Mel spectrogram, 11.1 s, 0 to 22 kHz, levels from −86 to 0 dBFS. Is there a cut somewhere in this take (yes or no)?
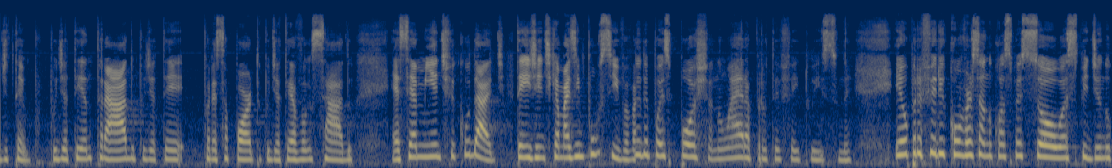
yes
